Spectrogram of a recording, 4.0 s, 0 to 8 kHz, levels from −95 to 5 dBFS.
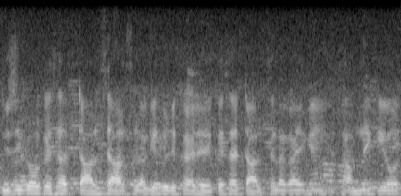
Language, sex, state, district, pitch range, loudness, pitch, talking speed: Hindi, male, Madhya Pradesh, Katni, 125-130 Hz, -16 LUFS, 130 Hz, 295 wpm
